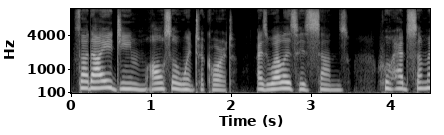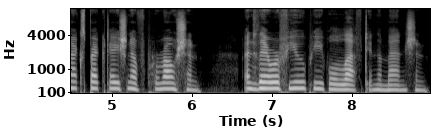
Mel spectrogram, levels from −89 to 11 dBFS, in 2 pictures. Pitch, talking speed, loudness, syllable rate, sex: 220 Hz, 165 wpm, -18 LUFS, 4.8 syllables/s, female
